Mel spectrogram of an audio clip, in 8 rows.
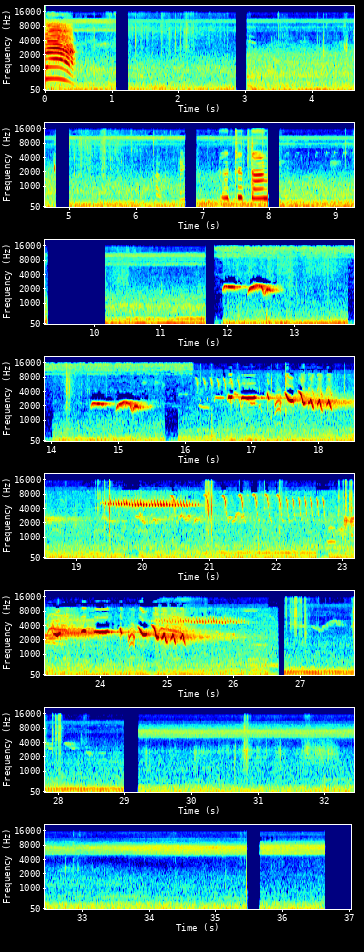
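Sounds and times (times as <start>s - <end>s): birds chirping and singing: 11.9s - 12.9s, 14.4s - 28.8s.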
